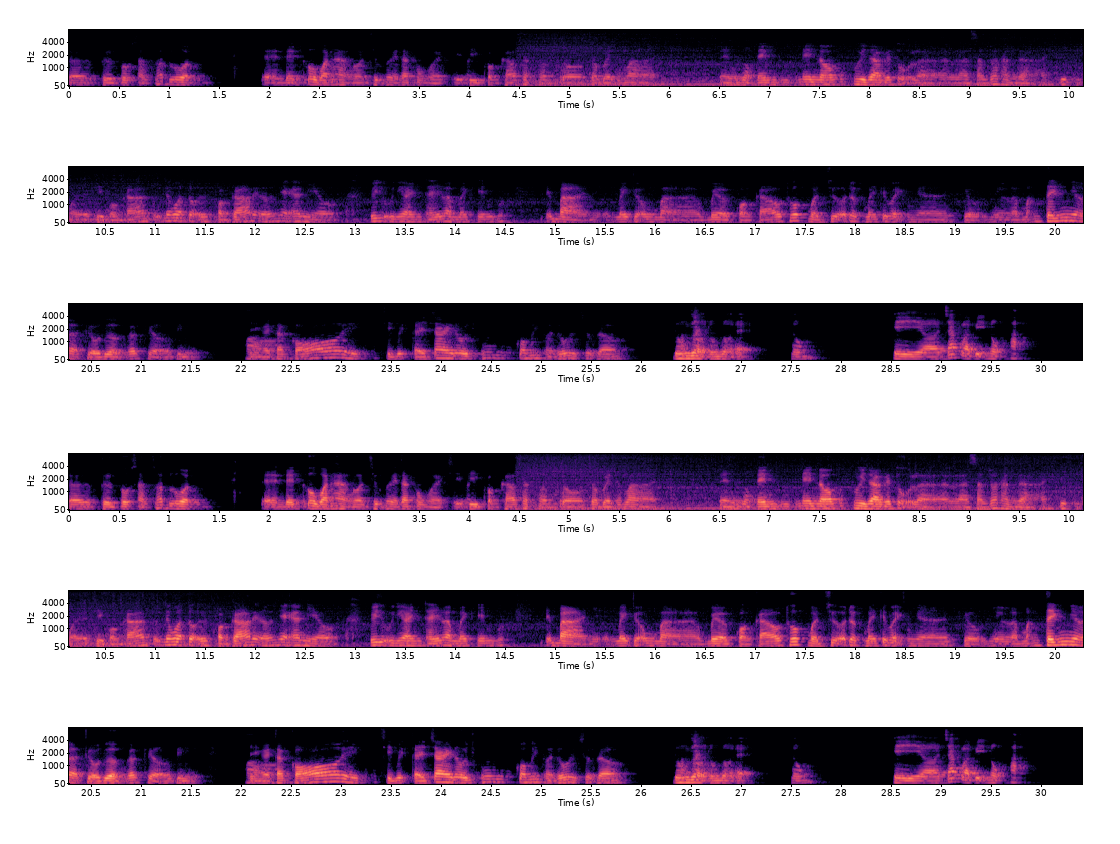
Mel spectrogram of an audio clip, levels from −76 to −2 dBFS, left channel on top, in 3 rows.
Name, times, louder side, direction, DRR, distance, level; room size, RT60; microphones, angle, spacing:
voice 1, 0.0-1.4 1.9-5.9 6.5-14.5 14.9-21.6 22.1-25.8, right 5 dB, 85° right, 0.5 m, -29 dB
sound 1, 4.5-20.7, right 2 dB, 35° right, 0.9 m, -45 dB
voice 2, 6.5-6.8 22.1-22.4 26.3-27.1 27.5-27.7 28.5-29.8, equal, 5° right, 0.8 m, -28 dB
15.0 x 5.1 x 2.7 m
head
